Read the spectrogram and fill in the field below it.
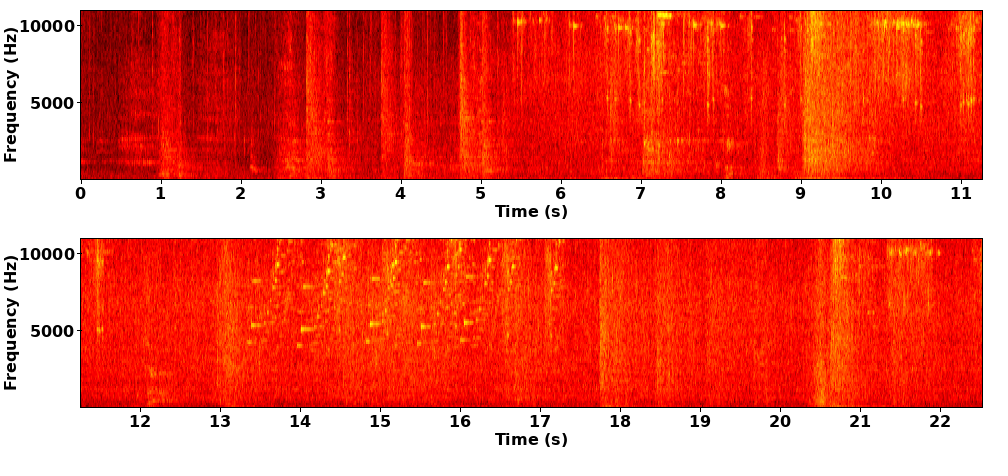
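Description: Heavy smashing thuds and crashes sound again and again.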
